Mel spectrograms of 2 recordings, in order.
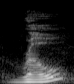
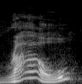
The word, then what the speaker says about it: row: same way and may or may not be pronounced the same way we've got rho r o w remar but it could also be rho r o w fila or also r o w but now pronounced rao different pronunciation but still the same spelling r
